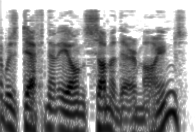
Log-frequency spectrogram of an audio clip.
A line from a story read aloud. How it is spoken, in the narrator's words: said Hagrid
